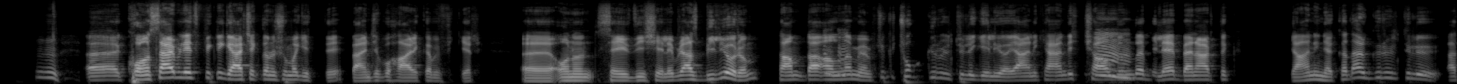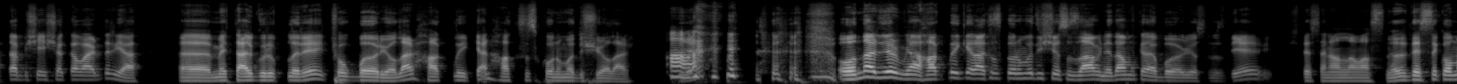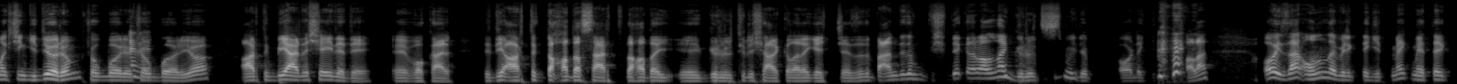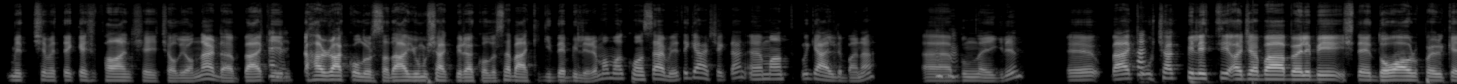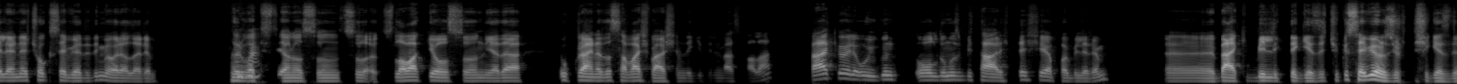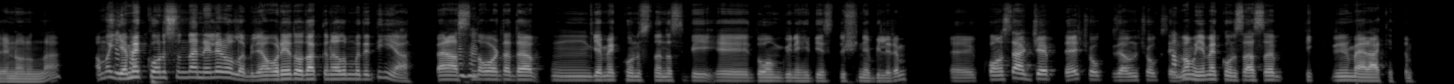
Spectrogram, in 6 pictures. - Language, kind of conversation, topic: Turkish, advice, Hediye için iyi ve anlamlı fikirler bulmakta zorlanıyorsam ne yapmalıyım?
- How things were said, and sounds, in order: other noise; other background noise; chuckle; chuckle; chuckle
